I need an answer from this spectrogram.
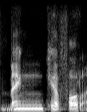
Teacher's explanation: the ghunna has to start straight away · I would keep it close to the makhraj of the kaf, and I would insert the noon, the ghunna as well at that same time, maybe.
